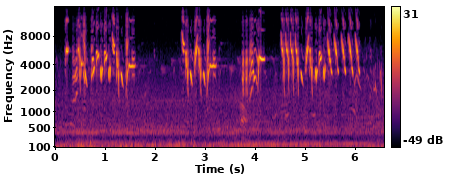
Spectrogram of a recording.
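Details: European goldfinch singing in a 2016 world championship goldfinch song competition, recorded as a contest entry; bursts of rapid, high, buzzy and twittering notes in quick trills, with short pauses between phrases and a low background hum.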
